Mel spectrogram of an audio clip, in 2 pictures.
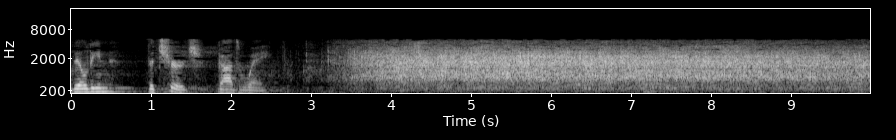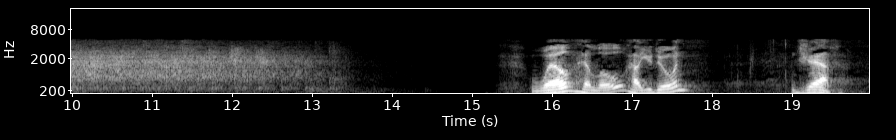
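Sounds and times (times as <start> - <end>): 
speech: 0.0 - 2.6, 15.7 - 17.8, 19.0 - 19.7
church audience applauding a visiting pastor's welcome: 3.0 - 13.6.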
